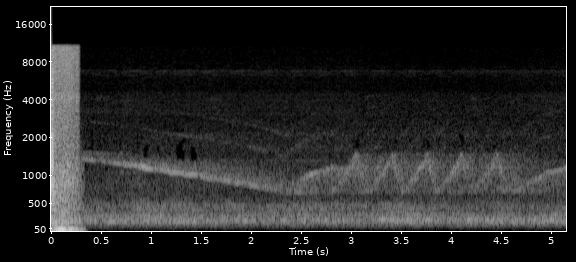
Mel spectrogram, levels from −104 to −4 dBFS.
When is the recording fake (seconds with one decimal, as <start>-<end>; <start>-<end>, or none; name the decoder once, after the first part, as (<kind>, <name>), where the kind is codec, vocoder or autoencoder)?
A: 0.7-3.1 (vocoder, Vocos)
